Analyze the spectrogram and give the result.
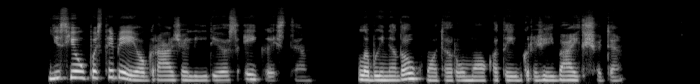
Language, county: Lithuanian, Vilnius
